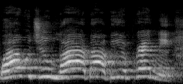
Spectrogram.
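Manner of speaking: acted yelling, high-pitched, calling out at a distance. Retelling a friend chasing a classmate down the hall: imitating someone yelling. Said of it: "Trina is yelling".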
